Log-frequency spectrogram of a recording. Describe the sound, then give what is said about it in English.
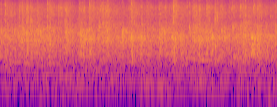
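A church audience claps their hands to thank the Lord, a steady, dense wash of applause that holds at an even level for about two seconds, with no voices standing out. “Come on, clap your hands and say, and thank the Lord for bringing you out.”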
